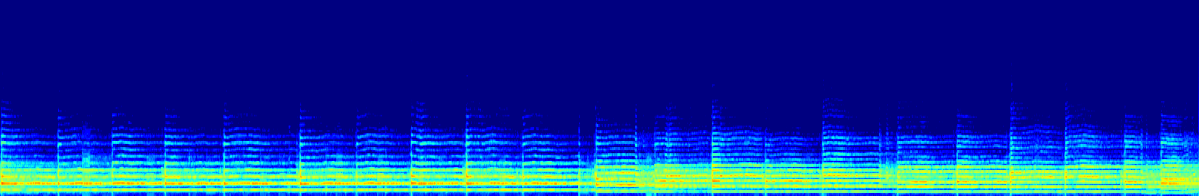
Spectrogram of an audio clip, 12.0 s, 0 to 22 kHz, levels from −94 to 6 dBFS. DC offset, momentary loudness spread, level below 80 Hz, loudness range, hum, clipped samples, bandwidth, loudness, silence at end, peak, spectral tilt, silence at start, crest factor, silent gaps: under 0.1%; 4 LU; under -90 dBFS; 3 LU; none; under 0.1%; 7.6 kHz; -23 LUFS; 0 s; -6 dBFS; 2.5 dB/octave; 0 s; 18 dB; none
